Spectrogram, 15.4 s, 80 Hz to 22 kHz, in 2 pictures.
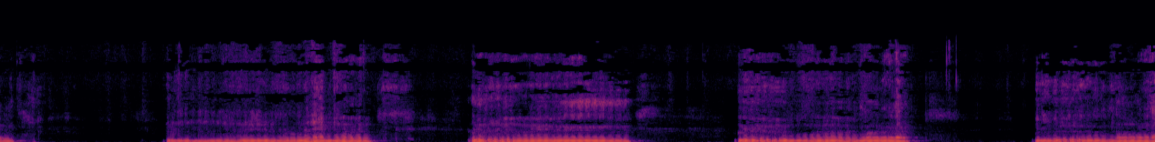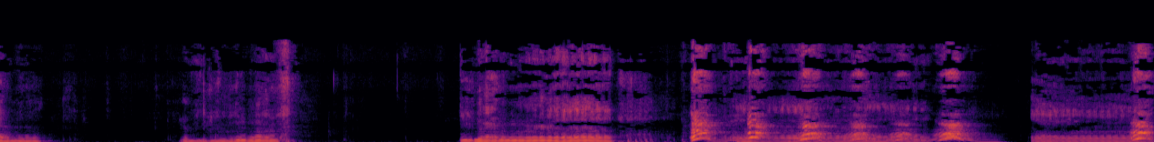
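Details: Toy poodle Minato, angered by having socks put on. A regular series of steady moaning growls, each about 1.3 seconds with short silences between, then a burst of yelping, snapping growls at the end.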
